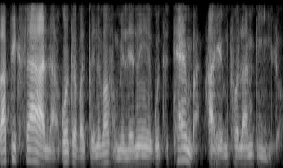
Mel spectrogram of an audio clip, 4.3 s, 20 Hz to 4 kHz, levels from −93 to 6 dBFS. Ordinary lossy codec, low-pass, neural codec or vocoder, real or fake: none; 3.6 kHz; codec, 16 kHz, 4.8 kbps, FACodec; fake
